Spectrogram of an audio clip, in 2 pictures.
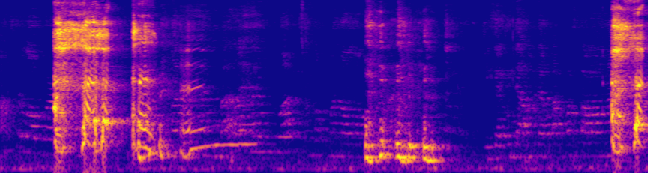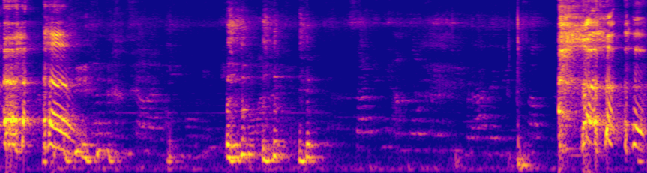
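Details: Infant coughing: several short coughing bursts with soft vocal sounds between them; a plain infant cough.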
